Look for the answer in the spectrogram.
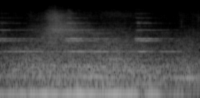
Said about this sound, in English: we're standing here at the Hoboken train station in Hoboken, New Jersey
